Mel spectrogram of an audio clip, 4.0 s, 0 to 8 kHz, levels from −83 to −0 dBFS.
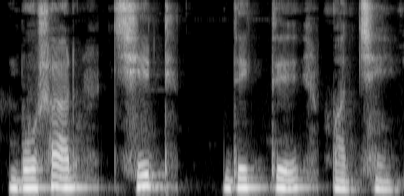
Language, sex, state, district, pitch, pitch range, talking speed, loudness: Bengali, male, West Bengal, Cooch Behar, 145 Hz, 135-150 Hz, 60 wpm, -16 LUFS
